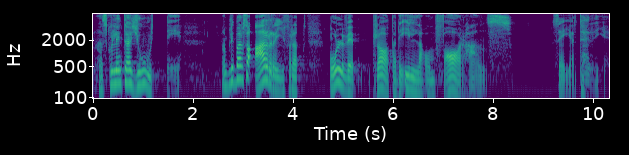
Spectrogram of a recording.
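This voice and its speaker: A woman reading literary prose aloud in a measured, expressive way. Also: low-pitched, breathy edge. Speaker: reader.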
